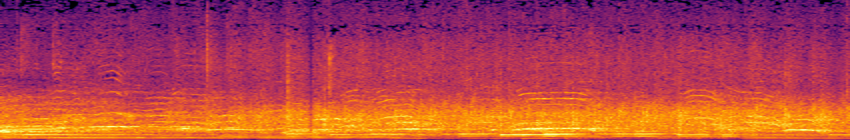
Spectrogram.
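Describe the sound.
An audience applauds in a dense, steady wash of clapping that holds at an even loudness for the whole stretch, with voices and sustained musical tones running underneath.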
